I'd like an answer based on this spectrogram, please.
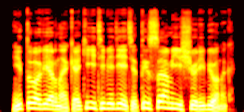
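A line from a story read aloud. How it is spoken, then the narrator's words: Laughing. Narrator (Russian): Рассмеялся Шуя Ганьюн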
